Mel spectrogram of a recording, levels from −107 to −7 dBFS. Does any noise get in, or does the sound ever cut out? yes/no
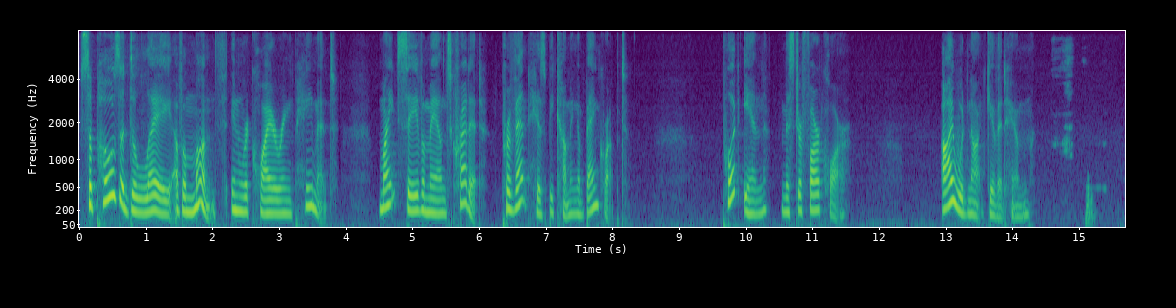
yes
